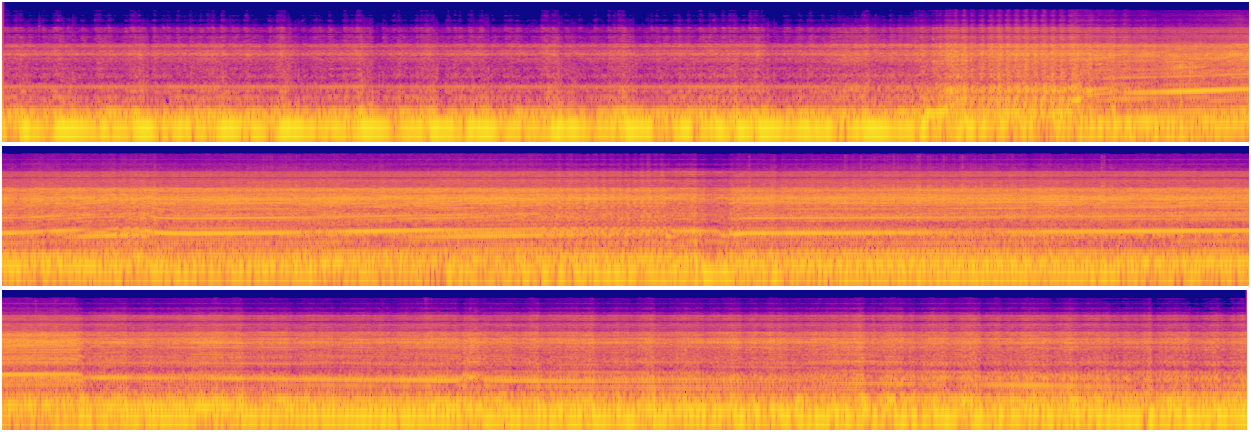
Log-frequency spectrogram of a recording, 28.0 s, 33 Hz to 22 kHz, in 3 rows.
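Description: Mustang drag car's engine heard from inside the cabin: a choppy idle for about seven seconds, then a full-throttle quarter-mile run from about eight seconds in, its pitch climbing and breaking at each gear change. About nineteen seconds in the throttle comes off and the pitch falls as the car slows. The pass, 10.80 s at 125 mph, includes a missed 2-3 shift.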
